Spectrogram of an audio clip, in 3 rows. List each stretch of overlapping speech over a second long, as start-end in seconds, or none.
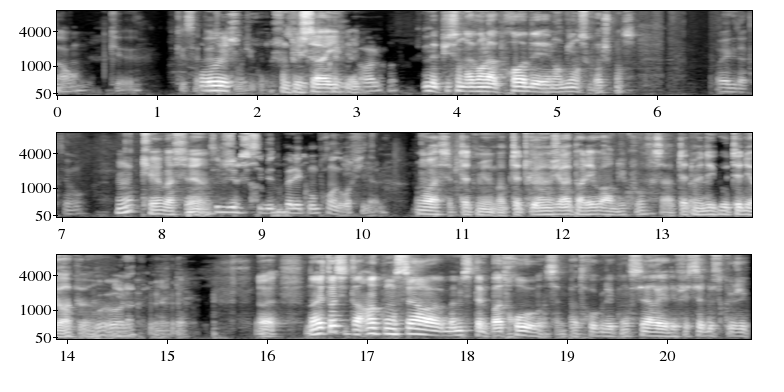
1.5-3.1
